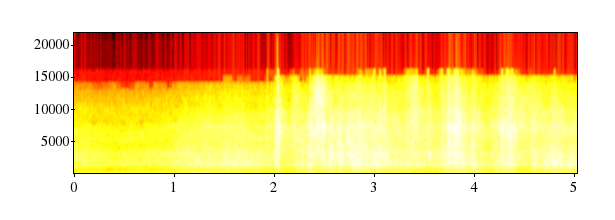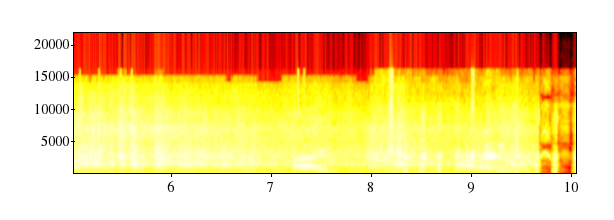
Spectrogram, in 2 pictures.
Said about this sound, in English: Slides down the embankment, the oversized truck.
